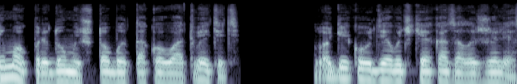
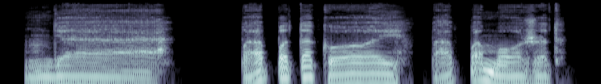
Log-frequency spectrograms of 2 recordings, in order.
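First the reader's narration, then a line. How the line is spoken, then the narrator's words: Thoughtful drawl. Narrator (Russian): задумчиво протянул Салих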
